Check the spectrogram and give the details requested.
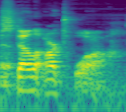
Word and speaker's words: Stella Artois: twi artois how you say that that's awesome stella artois it's just fancy bud light i figured it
